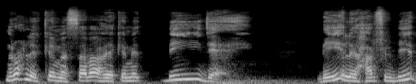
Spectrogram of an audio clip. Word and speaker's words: B-Day: في تشديد على the first letter الحرف الأول, بقول be day like that.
